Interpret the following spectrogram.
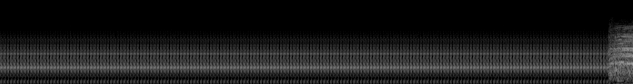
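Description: A steady electronic tone, unchanging in pitch and level, with a fainter overtone about an octave above it.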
